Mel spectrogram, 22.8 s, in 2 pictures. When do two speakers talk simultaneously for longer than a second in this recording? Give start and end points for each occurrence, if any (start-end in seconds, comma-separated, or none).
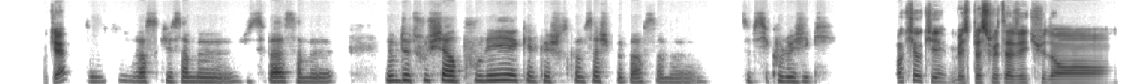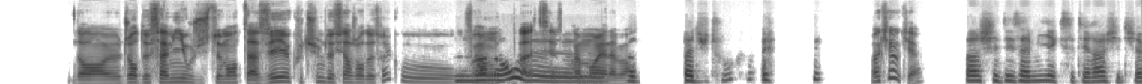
15.9-17.8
